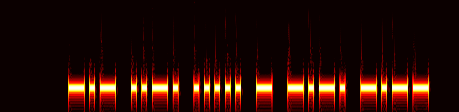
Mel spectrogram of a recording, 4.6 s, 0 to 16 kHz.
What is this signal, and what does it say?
Morse code, heard as a keyed tone, about 23 wpm, 700 Hz. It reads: KF5TCY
